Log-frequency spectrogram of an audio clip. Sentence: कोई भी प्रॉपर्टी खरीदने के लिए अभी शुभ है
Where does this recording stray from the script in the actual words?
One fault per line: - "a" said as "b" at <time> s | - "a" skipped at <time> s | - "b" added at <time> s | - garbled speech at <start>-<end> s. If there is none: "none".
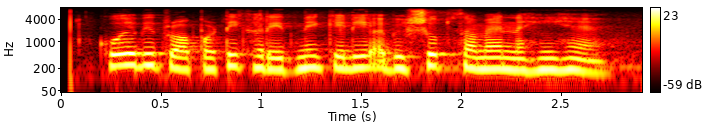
- "समय नहीं" added at 1.9 s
